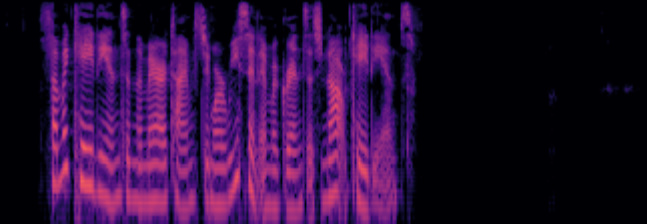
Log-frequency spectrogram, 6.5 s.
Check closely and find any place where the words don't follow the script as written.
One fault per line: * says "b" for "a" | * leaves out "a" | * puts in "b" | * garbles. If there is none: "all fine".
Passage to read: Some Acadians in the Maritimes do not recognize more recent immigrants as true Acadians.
* leaves out "not recognize"
* says "not" for "true"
